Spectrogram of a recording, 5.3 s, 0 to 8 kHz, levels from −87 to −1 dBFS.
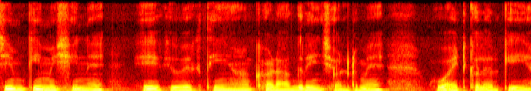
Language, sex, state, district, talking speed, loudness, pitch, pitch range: Hindi, male, Himachal Pradesh, Shimla, 145 wpm, -18 LUFS, 130 Hz, 125-130 Hz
